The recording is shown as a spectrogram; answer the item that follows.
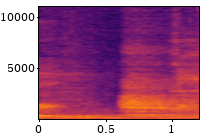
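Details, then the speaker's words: Child seen for sore throat and fever, lungs auscultated from the back: faint room noise, then a single deep, airy breath through the mouth taken on request; normal breathing. "i'll take a careful listen here big breath so as big as you can"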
